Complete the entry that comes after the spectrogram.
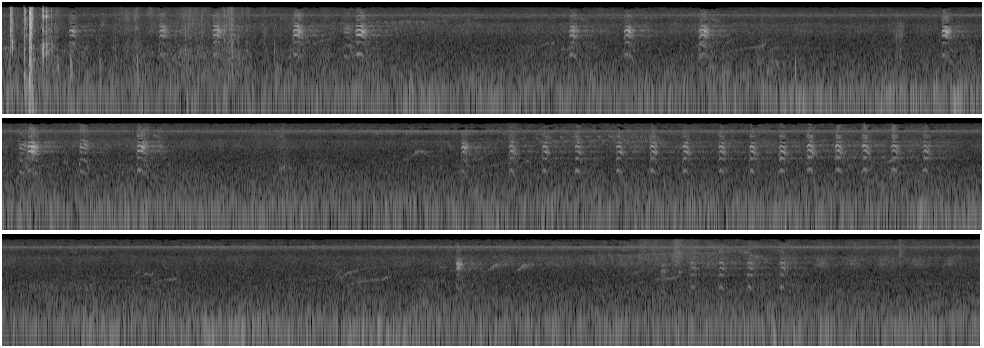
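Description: A bird calling repeatedly: short calls in pairs and small groups, then a fast, even run of about three or four calls a second for several seconds, and a few more calls near the end. A sharp knock sounds right at the start.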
